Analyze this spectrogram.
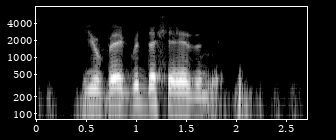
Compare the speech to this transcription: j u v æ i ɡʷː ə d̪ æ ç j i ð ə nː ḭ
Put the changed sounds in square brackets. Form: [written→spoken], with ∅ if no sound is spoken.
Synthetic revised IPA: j u v æ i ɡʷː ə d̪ æ ç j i ð ə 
